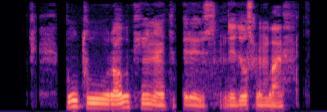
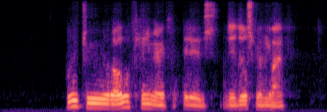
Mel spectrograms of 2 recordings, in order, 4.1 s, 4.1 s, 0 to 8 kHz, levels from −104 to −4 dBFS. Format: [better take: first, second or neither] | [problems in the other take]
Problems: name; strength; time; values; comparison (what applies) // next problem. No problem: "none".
first | noise reduction (neural mask model DeepFilterNet 3)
